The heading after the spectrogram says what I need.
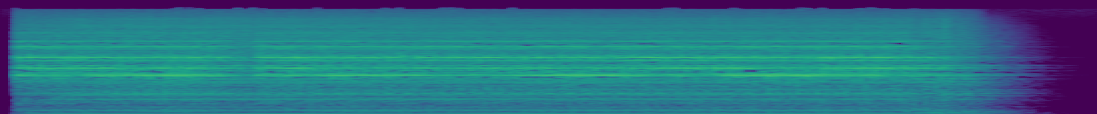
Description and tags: Striker Far
sounds about across the room less bass adn high end more verb
digital, fx, harsh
